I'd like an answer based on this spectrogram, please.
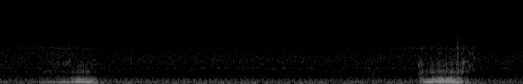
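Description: Two low, rumbling snores about three and a half seconds apart during sleep, with quiet breathing between.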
